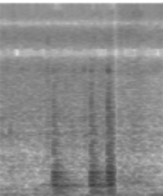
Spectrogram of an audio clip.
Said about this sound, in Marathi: हो मसालो मातसो तेलार परतून घेवपाक जाय।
